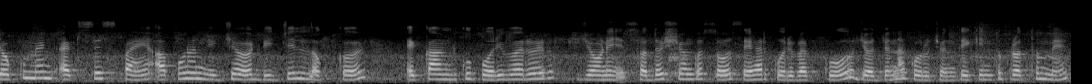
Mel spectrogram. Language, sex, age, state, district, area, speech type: Odia, female, 18-30, Odisha, Koraput, urban, spontaneous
